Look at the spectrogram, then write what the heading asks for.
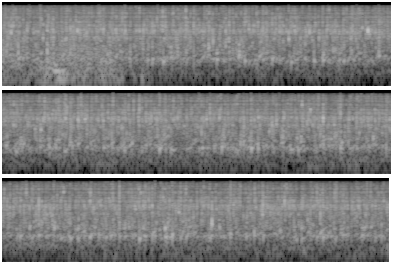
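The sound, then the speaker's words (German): Steady pouring water runs continuously, a bright splashing stream from a fountain with hands being rinsed under it, with no speech over it. “Wasche deine Hände im Wasser des Brunnens.”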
